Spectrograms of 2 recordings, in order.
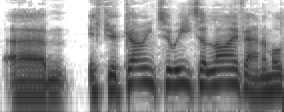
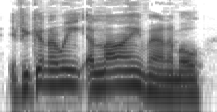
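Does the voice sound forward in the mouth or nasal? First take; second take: forward; nasal. First: The voice is placed forward in the mouth. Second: The voice is placed high and sounds nasal.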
